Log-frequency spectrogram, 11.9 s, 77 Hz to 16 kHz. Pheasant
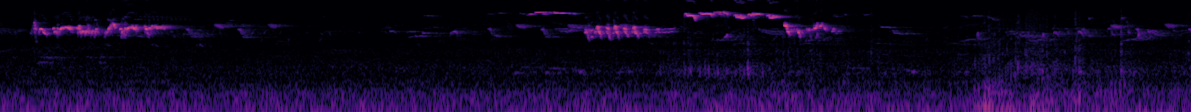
0:05.1 0:11.9

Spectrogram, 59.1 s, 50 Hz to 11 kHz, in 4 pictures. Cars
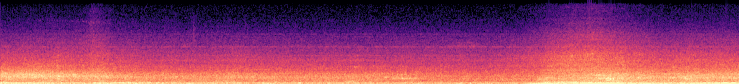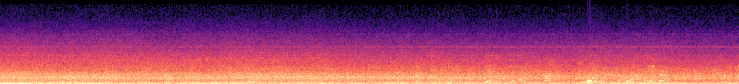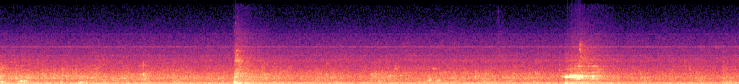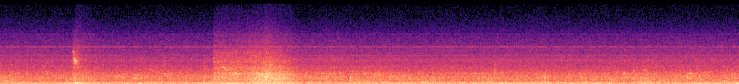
0:00.0 0:04.8, 0:09.9 0:35.6

